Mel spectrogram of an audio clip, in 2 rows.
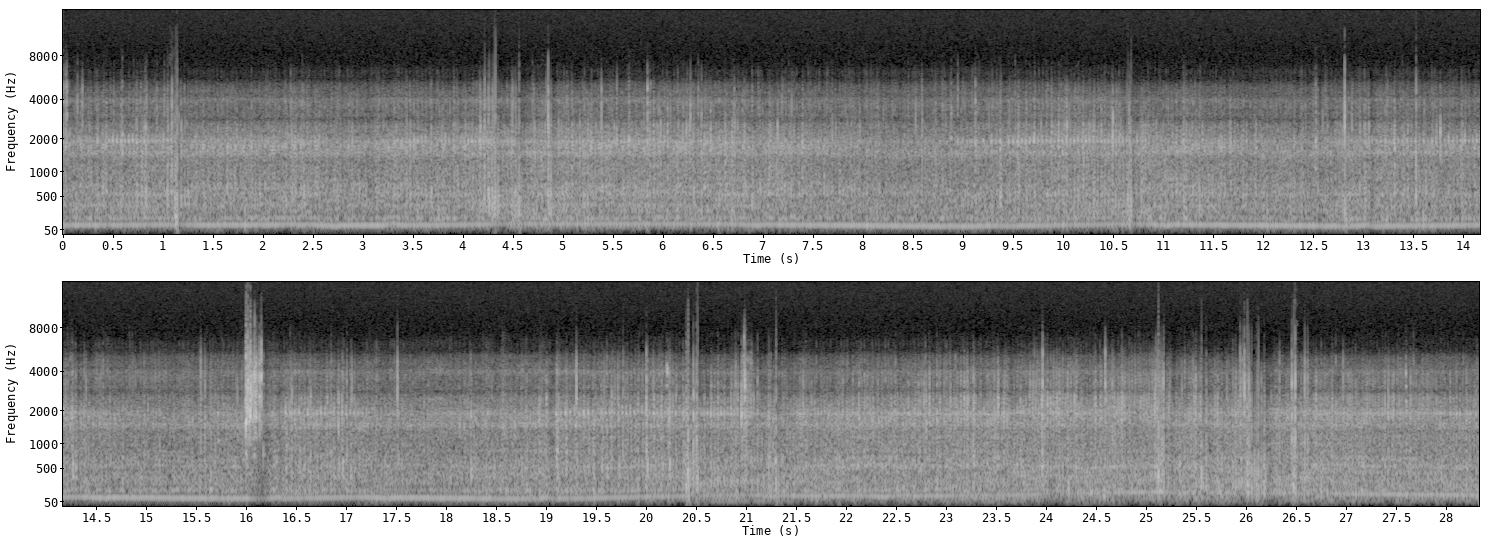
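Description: KTM 390 Adventure's single-cylinder engine running at low, fairly steady revs on a dirt trail ride, its pitch rising a little near the end. A few sharp clicks and knocks break in, the loudest about halfway through.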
